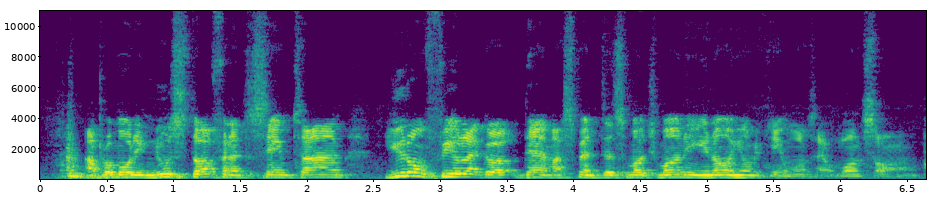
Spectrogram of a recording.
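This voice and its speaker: With audible room echo and noticeable background noise, a man talks at a fairly quick pace in a fairly high pitch with ordinary pitch variation. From New York City. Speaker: singer. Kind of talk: interview. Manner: animated.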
